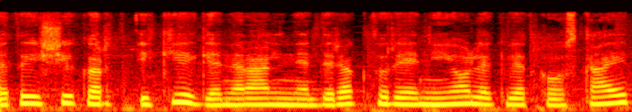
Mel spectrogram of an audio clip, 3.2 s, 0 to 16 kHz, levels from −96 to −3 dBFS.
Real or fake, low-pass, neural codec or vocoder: fake; 10.8 kHz; vocoder, 24 kHz, 100 mel bands, Vocos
